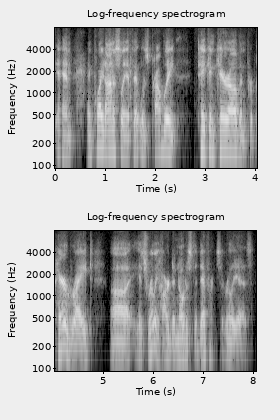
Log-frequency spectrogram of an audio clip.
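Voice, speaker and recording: A man's voice: medium pitch, a bit bright. A man hosting a hunting talk show, talking casually with lots of fillers and restarts. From Iowa. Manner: halting, many fillers and restarts. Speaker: radio show host.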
